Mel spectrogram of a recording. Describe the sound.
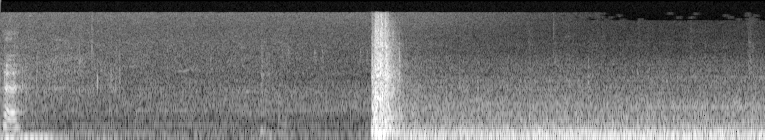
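A car gets underway: one sharp thud cuts in, then a louder, steady low rumble of driving continues to the end.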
